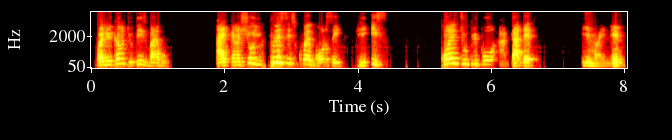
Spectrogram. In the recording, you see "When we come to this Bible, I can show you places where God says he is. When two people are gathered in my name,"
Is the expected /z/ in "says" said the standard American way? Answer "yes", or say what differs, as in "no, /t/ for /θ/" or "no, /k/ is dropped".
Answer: no, /z/ is dropped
